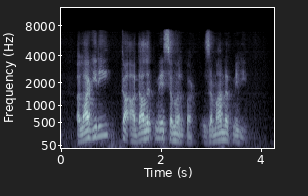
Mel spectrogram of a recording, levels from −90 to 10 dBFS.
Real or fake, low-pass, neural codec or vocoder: fake; 7.2 kHz; codec, 16 kHz, about 1 kbps, DyCAST, with the encoder's durations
